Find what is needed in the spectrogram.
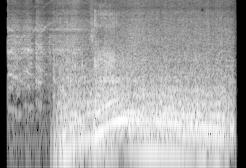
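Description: Car engine sound effect revving: a quieter start, then about half a second in the engine note climbs in pitch around the one-second mark and holds steady.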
